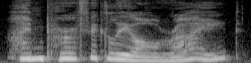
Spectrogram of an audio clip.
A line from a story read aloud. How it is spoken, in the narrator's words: said, laughed back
